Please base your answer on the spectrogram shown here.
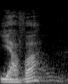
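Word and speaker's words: יהוה: Yod, He, Vav, He. C'est l'alphabet hébreu qui est prononcé Yahva.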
